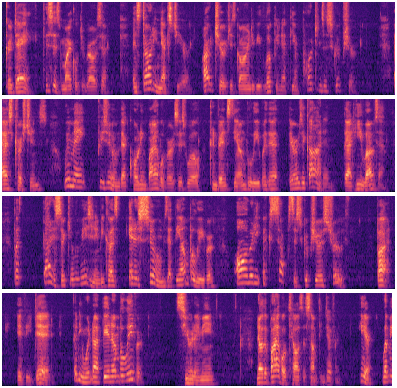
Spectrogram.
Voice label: Radio Sermonette; Explaining God; Genesis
